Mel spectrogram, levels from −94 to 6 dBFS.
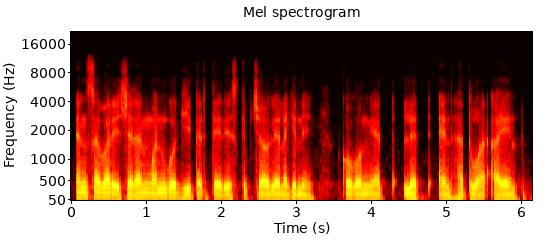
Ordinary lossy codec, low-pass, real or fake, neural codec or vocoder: Opus, 24 kbps; 10.8 kHz; fake; codec, 24 kHz, 0.9 kbps, WavTokenizer, medium speech release version 2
